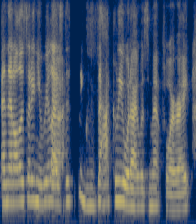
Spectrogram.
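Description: The recording has a quiet background. A woman with a normal speaking voice talks at a fairly high pitch with ordinary pitch variation. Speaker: podcast host. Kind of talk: casual interview.

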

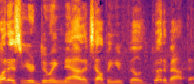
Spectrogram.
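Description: A man speaks very fast at a fairly high pitch. Noticeable background noise runs underneath. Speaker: podcast host, retirement advisor. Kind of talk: interview. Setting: conference venue.

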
